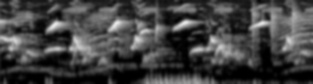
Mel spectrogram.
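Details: White-rumped shama at its first mental test, pouring out fast whistled and chattering phrases while a short burst of low rumbling noise passes midway.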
